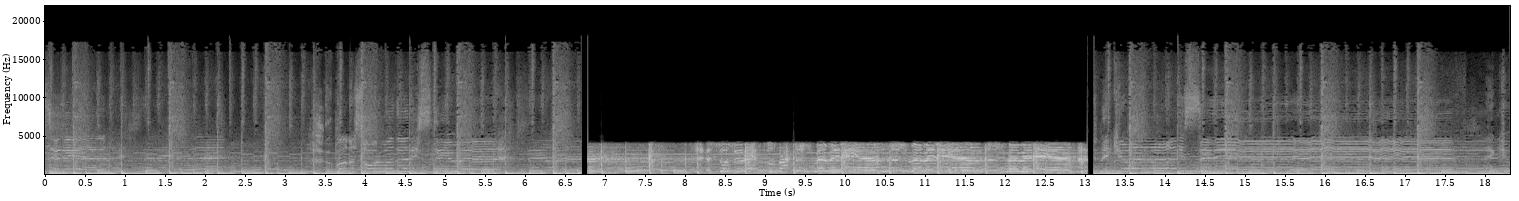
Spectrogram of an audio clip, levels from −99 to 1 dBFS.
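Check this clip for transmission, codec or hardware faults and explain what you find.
One fault is present. From 6.71 to 13.12 s, the sound turns dull and boxy, with nothing above 4 kHz. An 80 ms silence marks the switch. This is likely an input switched to a poorer device. Its narrower band and faint new background noise replace the original, at unchanged level.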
